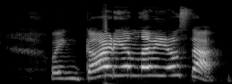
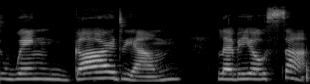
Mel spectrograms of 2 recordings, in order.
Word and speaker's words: Wingardium Leviosa: having much more luck Wingardium Leviosa he shouted waving his long arms like a windmill you're saying it wrong Harry heard Hermione snap its Wingardium Leviosa make the GAR nice and long you do it then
